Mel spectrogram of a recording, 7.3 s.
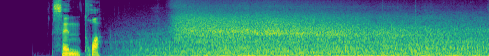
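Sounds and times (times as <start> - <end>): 
speech: 0.8 - 1.6
rumbling rail noise at Gare de Lyon station in Paris: 1.6 - 7.3.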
